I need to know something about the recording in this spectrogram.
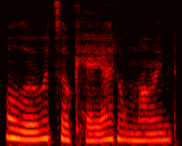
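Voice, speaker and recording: A man voicing a kind young woman soldier, gentle and concerned, in a story reading. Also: fairly high pitch, fairly even intonation, normal speed, close to an everyday voice.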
